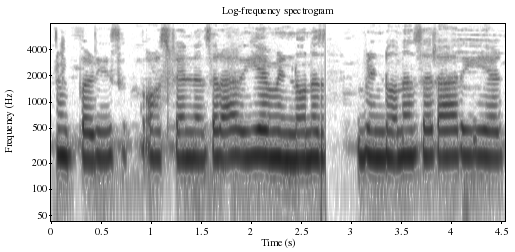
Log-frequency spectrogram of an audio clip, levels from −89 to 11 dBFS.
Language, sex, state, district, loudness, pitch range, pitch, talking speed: Hindi, female, Bihar, West Champaran, -12 LUFS, 230-240 Hz, 235 Hz, 160 wpm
